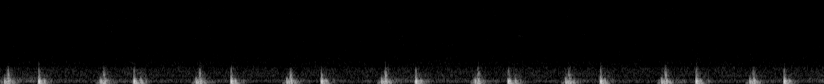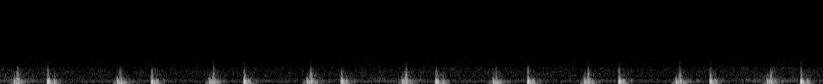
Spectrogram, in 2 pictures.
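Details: Female asleep during an afternoon nap: steady paired low thumps at about 65 beats a minute, regular rhythm; normal heart sounds.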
